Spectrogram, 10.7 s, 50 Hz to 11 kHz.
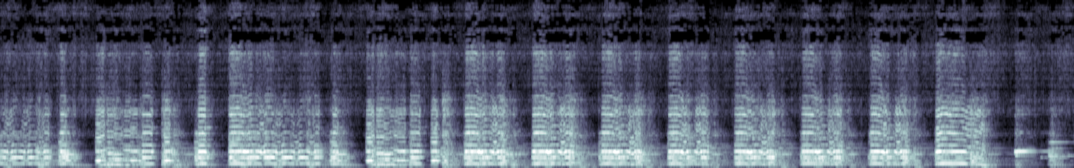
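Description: A 78 rpm shellac record of 1940s jump blues playing through an HMV 2001 record player's built-in speaker: a saxophone section repeats a short riff over a steady swinging beat.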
